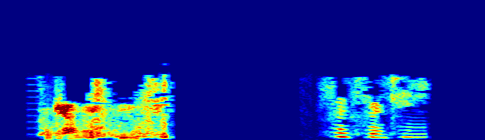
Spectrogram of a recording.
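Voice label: Sheriff Dispatch, Scanner audio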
